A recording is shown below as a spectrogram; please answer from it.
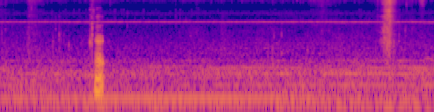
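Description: Quiet outdoor background with a steady high-pitched insect drone. A short low sound comes about a second in, and a brief sharp sound near the end.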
